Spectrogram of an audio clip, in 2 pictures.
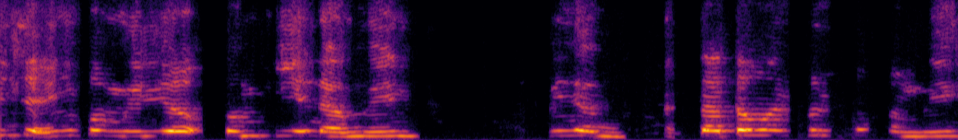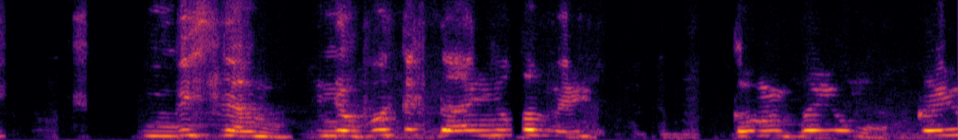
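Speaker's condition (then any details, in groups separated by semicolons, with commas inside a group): Cerebral palsy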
